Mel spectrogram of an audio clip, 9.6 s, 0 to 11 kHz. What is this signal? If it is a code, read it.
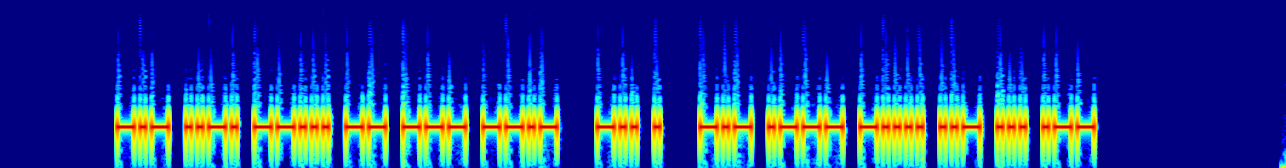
Morse code, heard as a keyed tone, about 28 wpm, 700 Hz. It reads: KF7MOQ DE KJ6USW
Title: USA Callsign DE Callsign - 6 Characters - 28wpm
